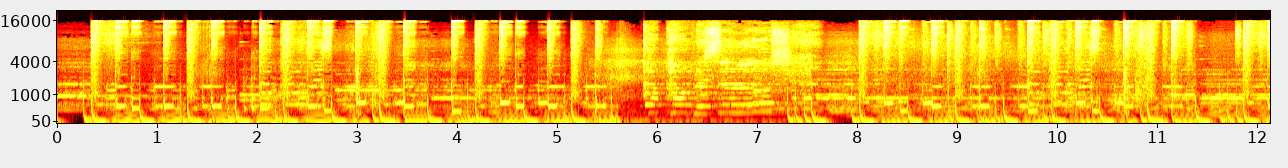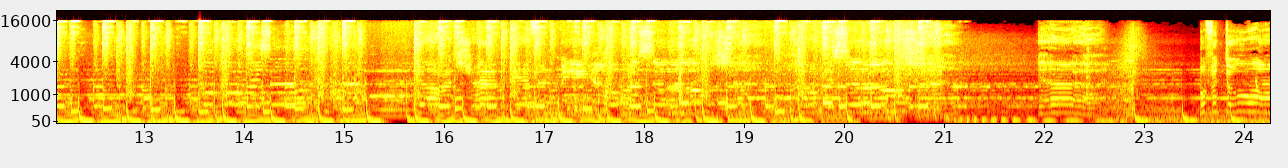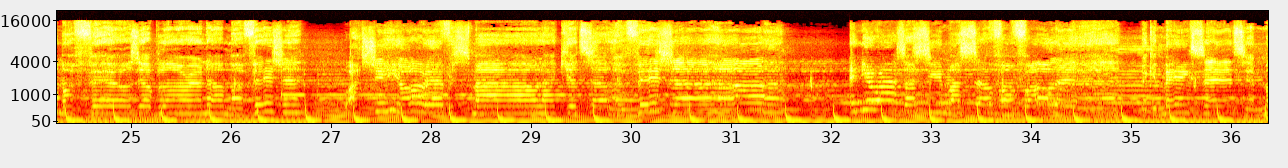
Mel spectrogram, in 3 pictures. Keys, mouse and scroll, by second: 0.2-1.5 alt+scroll up 2, 2.5-2.9 alt+scroll down 2, 2.9-4.0 alt+scroll up 2, 4.0-8.8 drag, 10.4-10.9 alt+scroll down 2, 11.1-11.9 alt+drag, 14.0-15.1 drag, 15.9 alt+scroll down 1, 16.3 alt+scroll up 1, 16.8-17.5 click, 17.7 alt+scroll up 1, 18.2-20.2 drag, 20.4-20.8 alt+scroll down 1, 20.9 click, 22.3 Delete, 23.2 alt+scroll up 1, 23.9-24.3 drag, 24.0-24.8 typing, 26.6-27.4 typing, 26.9 click, 28.2 click, 29.3-30.8 shift+drag, 31.1-31.5 alt+scroll up 2, 31.5-31.8 alt+scroll down 2, 31.8-32.3 alt+scroll up 2, 32.5-33.3 click.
